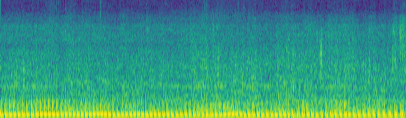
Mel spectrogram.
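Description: Motorcycle engine running at a steady pitch with a fast, even pulse as the bike rides slowly onto a short rocky section of trail.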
